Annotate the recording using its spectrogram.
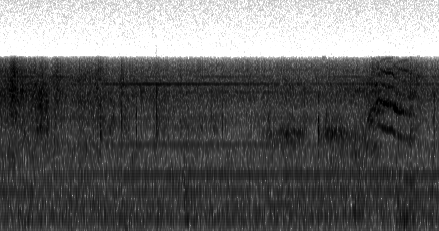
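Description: Bengal kitten at play: soft taps and rustling on a blanket, then a short, high, bending chirp near the end.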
